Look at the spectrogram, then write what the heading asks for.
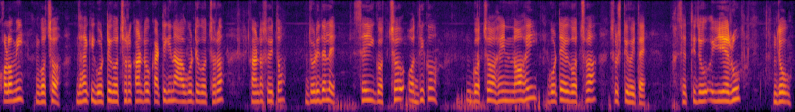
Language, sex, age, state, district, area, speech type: Odia, male, 18-30, Odisha, Malkangiri, urban, spontaneous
